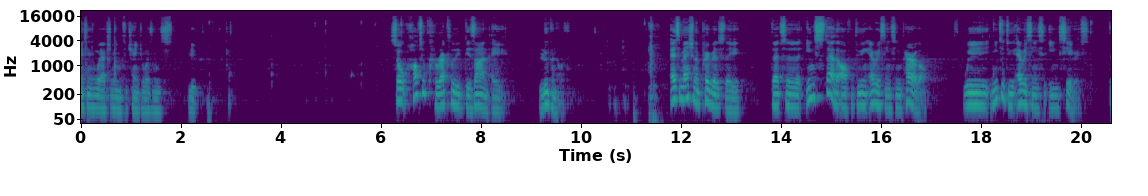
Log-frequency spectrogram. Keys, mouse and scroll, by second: 2.7-4.8 middle drag, 4.8-5.7 drag, 5.7-6.5 middle drag, 6.5-9.6 drag, 11.0 ctrl+alt+shift+q, 18.4 click, 19.0 shift+d.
